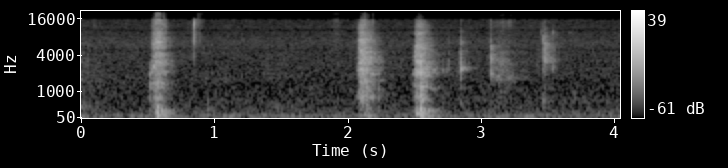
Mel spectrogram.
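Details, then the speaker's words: Three short, harsh coughing bursts with softer huffs between them from a dog lying on its owner's lap in a quiet room; dog cough. "My dog is coughing. I don't know if you can hear him. He's on my lap."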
